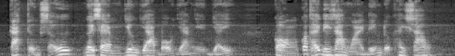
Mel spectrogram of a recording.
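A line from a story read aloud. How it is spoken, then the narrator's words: Sighing, worried. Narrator (Vietnamese): Từ Phi thở dài một hơi, phát sầu rồi nói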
